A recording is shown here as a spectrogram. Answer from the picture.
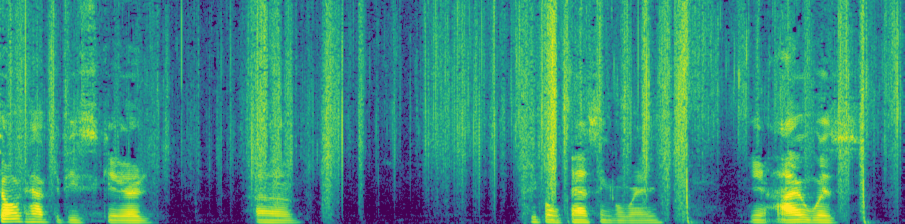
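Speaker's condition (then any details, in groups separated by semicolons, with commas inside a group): Cerebral palsy; wheelchair user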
